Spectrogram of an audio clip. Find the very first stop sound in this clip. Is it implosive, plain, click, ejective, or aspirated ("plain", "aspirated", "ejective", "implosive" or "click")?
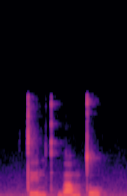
plain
